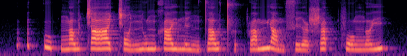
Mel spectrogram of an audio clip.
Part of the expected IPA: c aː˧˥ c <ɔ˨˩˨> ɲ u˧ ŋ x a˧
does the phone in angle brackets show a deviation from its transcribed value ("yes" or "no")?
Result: no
